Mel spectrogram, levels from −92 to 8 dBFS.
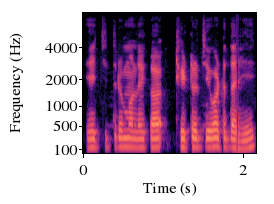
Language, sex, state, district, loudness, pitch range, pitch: Marathi, male, Maharashtra, Pune, -21 LUFS, 135-140 Hz, 135 Hz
